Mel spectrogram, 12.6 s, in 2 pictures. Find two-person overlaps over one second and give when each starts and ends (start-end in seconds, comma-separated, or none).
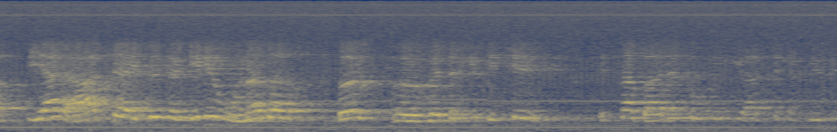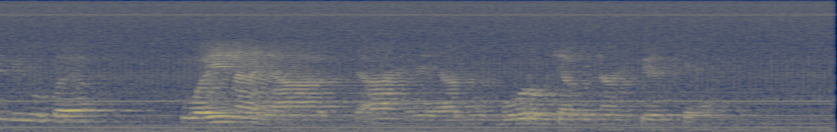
none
